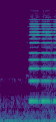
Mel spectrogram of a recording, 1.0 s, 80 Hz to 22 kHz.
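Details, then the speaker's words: Alaris infusion pump running normal saline at 75 mL/h with the line deliberately clamped: low room hum, then a loud, insistent occlusion alarm after a yellow 'checking the line' standby alarm. "so now it's going to say checking the line as a yellow standby alarm and then it will get angry and be very loudly at us"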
